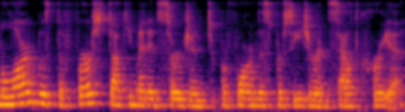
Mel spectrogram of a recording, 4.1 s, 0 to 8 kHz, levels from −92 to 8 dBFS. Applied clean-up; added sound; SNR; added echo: none; none; none; reverberation time 0.3 s.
